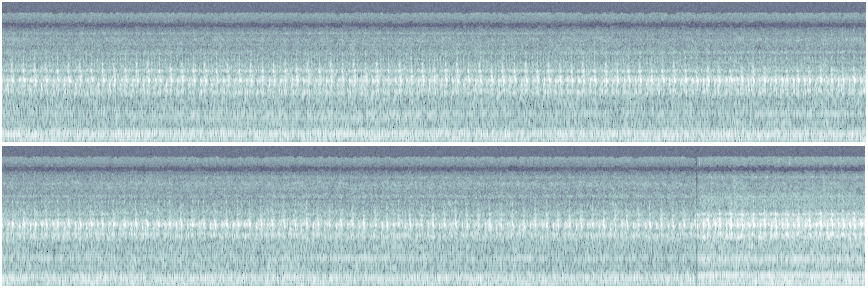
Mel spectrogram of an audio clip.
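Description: A disc player's motor whirs and hums steadily.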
